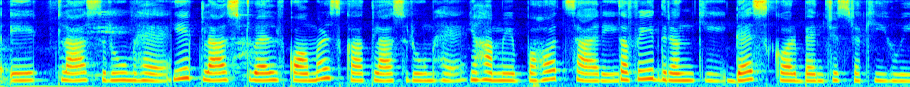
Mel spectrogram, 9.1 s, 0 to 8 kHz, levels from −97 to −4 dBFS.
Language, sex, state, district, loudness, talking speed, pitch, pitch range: Hindi, female, Uttar Pradesh, Jalaun, -29 LUFS, 165 wpm, 245 Hz, 235-260 Hz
